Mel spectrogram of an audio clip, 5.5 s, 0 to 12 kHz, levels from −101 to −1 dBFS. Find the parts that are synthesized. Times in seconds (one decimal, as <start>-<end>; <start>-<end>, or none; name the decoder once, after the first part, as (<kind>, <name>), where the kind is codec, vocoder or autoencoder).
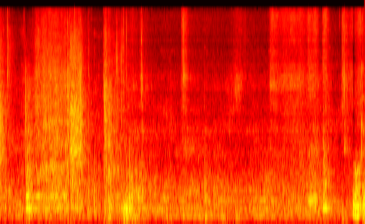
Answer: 1.9-5.5 (codec, SNAC)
